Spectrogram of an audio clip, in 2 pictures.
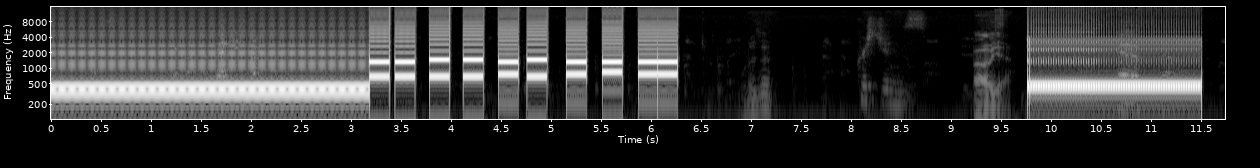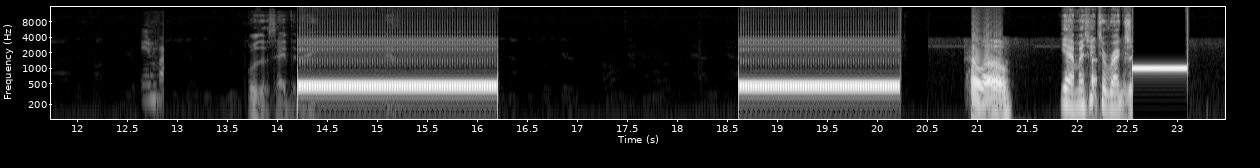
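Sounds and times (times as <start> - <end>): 
telephone dial tone: 0.0 - 6.3, 9.8 - 11.5, 14.2 - 16.2, 18.6 - 20.2
telephone keypad beeps: 3.2 - 6.3
speech: 21.9 - 22.6.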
